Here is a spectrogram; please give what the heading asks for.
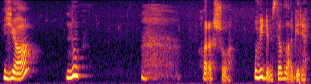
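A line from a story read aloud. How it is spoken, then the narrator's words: Gloomy mutter. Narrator (Russian): пробормотал он, уныло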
